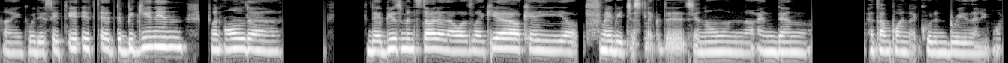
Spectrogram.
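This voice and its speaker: A woman's voice: mid-range voice, fairly even intonation, unhurried, warm tone. A young adult woman singer, a Hebrew speaker talking in English, telling her story in an interview with many fillers and restarts. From Israel-Palestine. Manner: rambling, many fillers and restarts, acts out her own past words.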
